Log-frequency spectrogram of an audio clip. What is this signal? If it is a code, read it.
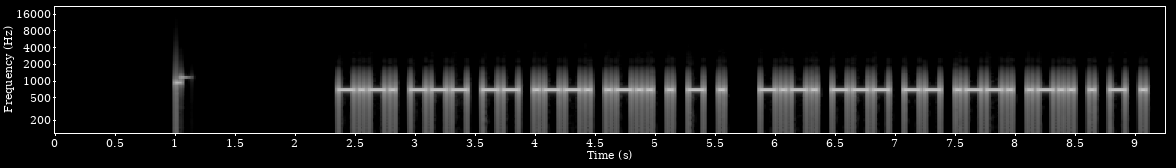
Morse code, heard as a keyed tone, about 28 wpm, 700 Hz. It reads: COMPLETE COMPLETE
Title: Top 500 Words Repeated 28wpm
